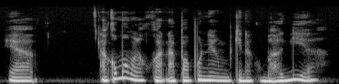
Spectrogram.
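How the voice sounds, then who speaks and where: A woman voicing a bold, headstrong young woman aviator who talks briskly in a storybook podcast. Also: fairly low pitch, steady tone, warm tone, breathy edge, no echo. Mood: defiant.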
